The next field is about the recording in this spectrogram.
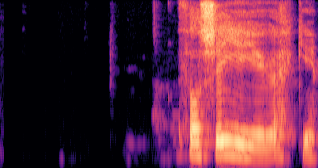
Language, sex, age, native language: Icelandic, male, 10, Icelandic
